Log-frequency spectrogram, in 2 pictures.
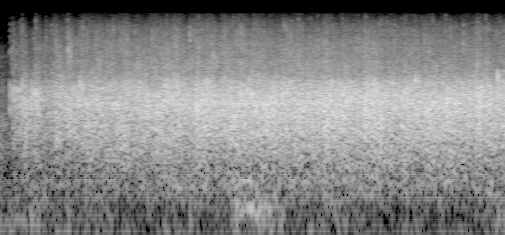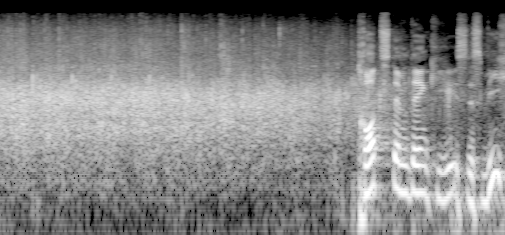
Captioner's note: applause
